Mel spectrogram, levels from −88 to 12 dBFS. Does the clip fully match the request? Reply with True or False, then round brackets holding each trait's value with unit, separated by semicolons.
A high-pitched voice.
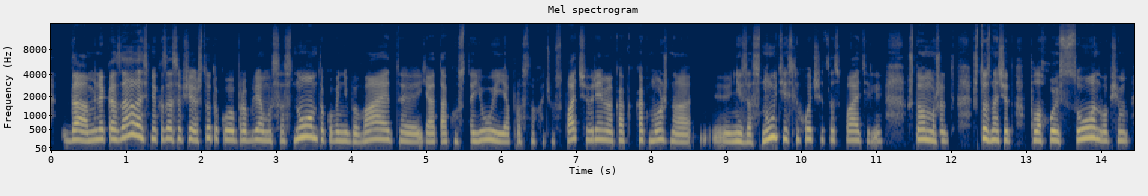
True (220 Hz)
